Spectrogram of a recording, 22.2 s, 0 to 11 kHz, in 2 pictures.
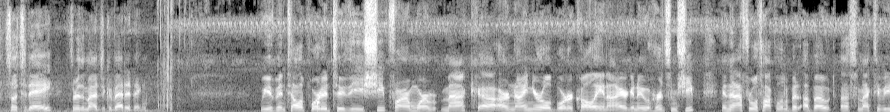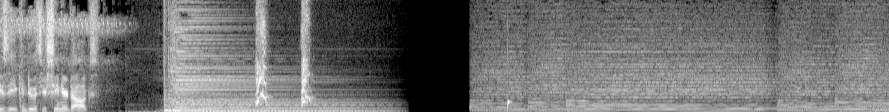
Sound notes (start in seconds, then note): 14.3 dog barking; 17.7 dramatic music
